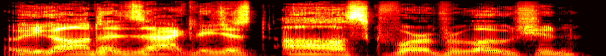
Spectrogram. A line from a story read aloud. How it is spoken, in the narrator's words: Dragon said gruffly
